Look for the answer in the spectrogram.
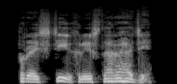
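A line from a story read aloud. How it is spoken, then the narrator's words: Hoarse wheezing. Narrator (Russian): продолжал он хрипеть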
